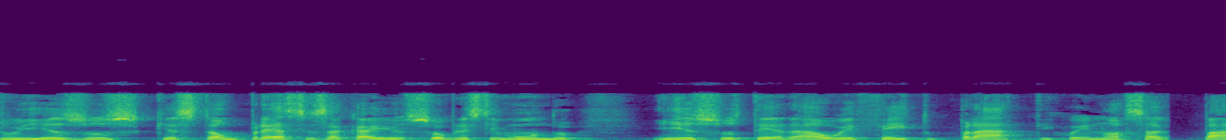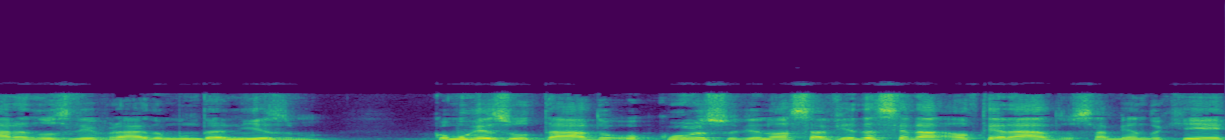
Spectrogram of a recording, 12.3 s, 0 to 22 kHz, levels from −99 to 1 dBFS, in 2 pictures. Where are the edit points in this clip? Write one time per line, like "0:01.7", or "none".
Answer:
0:05.8

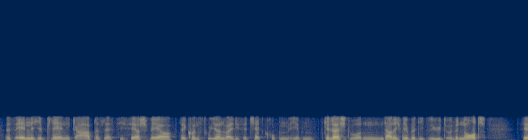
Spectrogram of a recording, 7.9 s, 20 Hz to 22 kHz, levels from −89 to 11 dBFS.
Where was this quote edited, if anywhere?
0:01.4
0:02.6
0:04.8
0:06.0
0:06.4
0:06.8

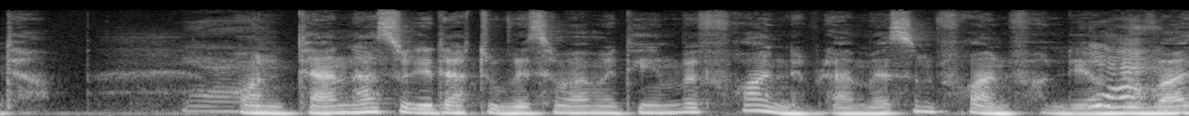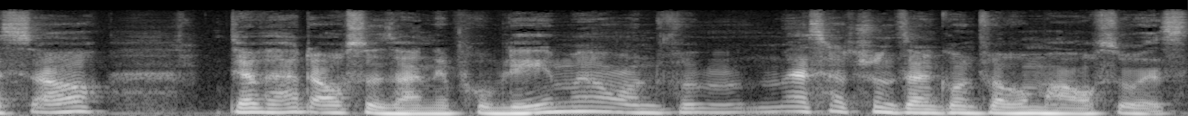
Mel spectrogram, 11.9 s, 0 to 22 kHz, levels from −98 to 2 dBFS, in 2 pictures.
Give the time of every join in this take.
none

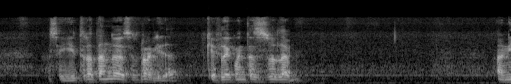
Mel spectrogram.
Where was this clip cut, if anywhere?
0:01.4
0:02.2
0:02.9

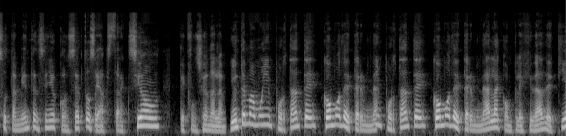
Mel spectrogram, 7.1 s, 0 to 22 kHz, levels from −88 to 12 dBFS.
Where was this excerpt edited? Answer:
0:01.2
0:02.3
0:02.8
0:04.7

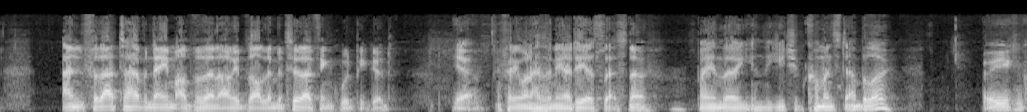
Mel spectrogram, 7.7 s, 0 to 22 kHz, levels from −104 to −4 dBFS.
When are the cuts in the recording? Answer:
0:03.7

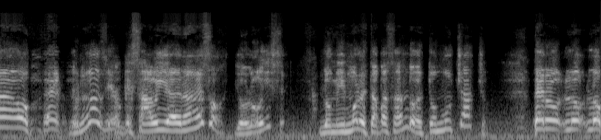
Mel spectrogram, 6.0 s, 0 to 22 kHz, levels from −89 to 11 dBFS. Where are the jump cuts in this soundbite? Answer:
none

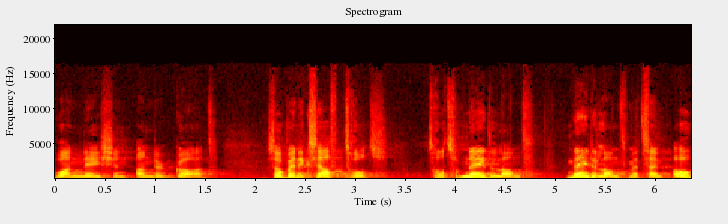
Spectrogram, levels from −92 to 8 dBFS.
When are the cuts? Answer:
0:02.9

